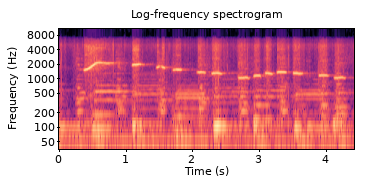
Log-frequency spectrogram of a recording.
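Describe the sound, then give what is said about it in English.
A bright, cheerful whistled melody glides and hops between notes over a bouncy instrumental accompaniment with a steady, upbeat rhythm. It is clear and up front, with no one talking. “It's a merry, merry whistle with a very merry beat.”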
